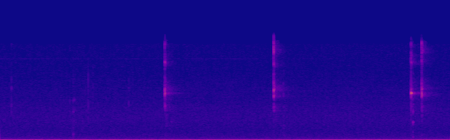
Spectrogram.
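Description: A computer mouse clicks faintly in a quiet room, a few sparse, sharp clicks spaced a second or more apart, with a double click near the end over a low steady hum.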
